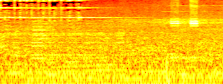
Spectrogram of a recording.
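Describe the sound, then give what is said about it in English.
Dense street traffic of rickshaws and cars in Dhaka, Bangladesh, with a steady low rumble of engines, a couple of short horn toots and faint bell-like chimes over busy, continuous city noise. “You hear rickshaws and cars.”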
